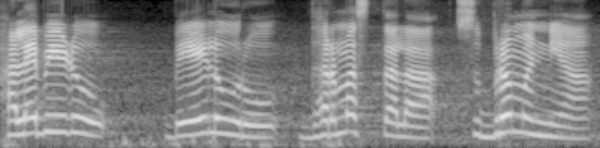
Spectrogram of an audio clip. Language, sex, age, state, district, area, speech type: Sanskrit, female, 30-45, Karnataka, Dakshina Kannada, rural, spontaneous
